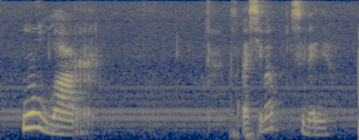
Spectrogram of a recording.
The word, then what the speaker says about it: улар: Мы произносится так. Бед. Бед. Вы. Хев. Хев. И они. Улар. Улар.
